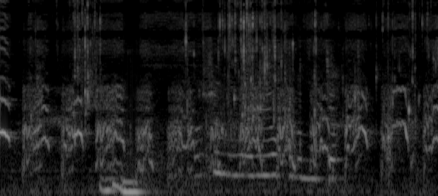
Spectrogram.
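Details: While being bathed, guinea pig Kurumi utters curved squeaky "puipui" notes, overlapped by a low human voice and a long sliding tone.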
